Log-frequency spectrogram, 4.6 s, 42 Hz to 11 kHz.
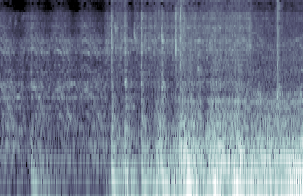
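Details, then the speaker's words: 2006 Chevy Colorado (Atlas engine) cold start at about -1 to -4°F, oil nearly gelled; catches and builds to a steady low rumble that grows louder and fuller without knocks. Normal cold start. "now that's a cold start the oil is just gel at this point"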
